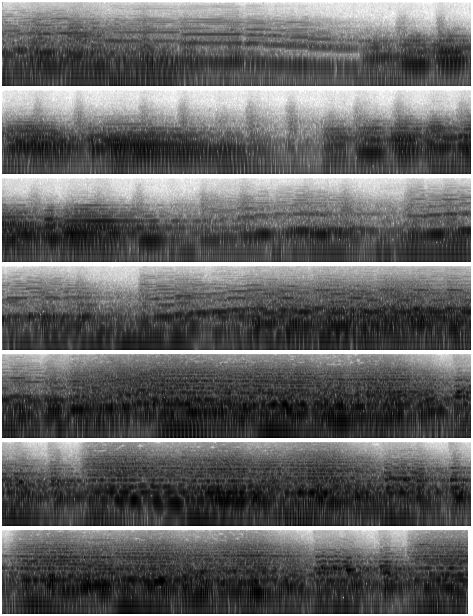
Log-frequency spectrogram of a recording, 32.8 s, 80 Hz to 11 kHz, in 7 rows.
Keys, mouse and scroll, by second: 0.6 click, 1.8 BackSpace, 2.6-3.4 drag, 4.1-4.7 drag, 7.3 click, 8.7 click, 11.7 click, 13.2 click, 15.6 click, 16.6 1, 17.0 5, 19.7 click, 21.9 click, 24.0 click, 25.2 click, 25.9 click, 26.8 1, 27.1 5, 29.3 click.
